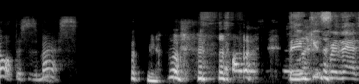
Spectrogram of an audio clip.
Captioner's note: laughter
